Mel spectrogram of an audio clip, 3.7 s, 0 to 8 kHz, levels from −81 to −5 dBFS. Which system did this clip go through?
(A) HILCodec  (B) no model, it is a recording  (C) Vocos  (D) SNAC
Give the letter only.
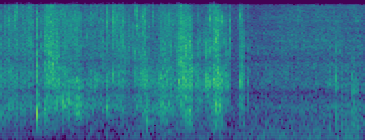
B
